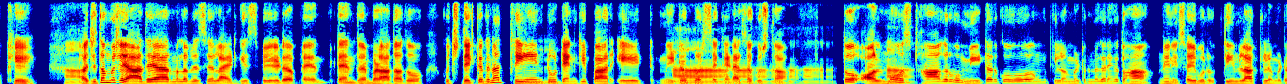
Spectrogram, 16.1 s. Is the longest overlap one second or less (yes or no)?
no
